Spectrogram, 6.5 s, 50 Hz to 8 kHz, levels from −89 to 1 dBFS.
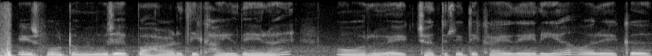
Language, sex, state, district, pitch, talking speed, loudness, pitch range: Hindi, female, Rajasthan, Jaipur, 230 Hz, 185 wpm, -19 LUFS, 225-240 Hz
